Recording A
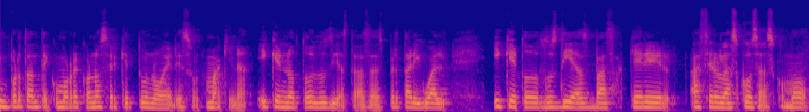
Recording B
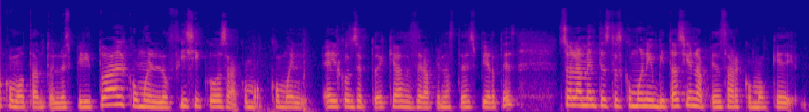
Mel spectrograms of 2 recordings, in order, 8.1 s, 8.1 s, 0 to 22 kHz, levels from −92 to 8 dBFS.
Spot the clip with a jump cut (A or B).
A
